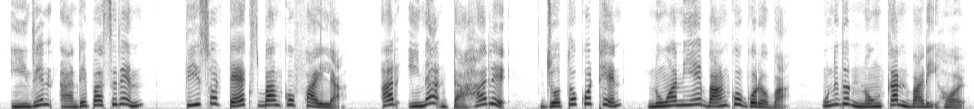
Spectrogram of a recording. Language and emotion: Santali, disgusted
